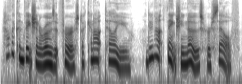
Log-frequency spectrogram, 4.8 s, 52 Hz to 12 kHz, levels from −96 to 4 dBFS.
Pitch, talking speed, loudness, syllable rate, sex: 215 Hz, 210 wpm, -16 LUFS, 5.3 syllables/s, female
